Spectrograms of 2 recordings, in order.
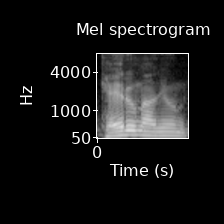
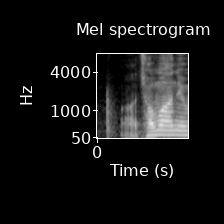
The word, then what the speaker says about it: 저마늄: 이것을 뭐 2000년 이후가 가면서 아 이건 뭐 저마늄이라고 합시다 하는 거 학회에서 자꾸 얘기를 해가지고 저마늄 이름 바뀌었습니다 이렇게 얘기도 하지만 저마늄은 저 영어 발음이고요 게르마늄은 독일 발음입니다.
